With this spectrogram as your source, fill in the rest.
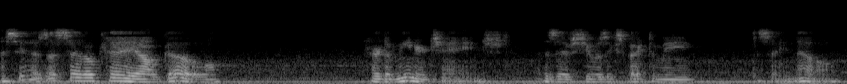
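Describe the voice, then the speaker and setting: Noticeable background noise runs under a man who speaks with ordinary pitch variation and long, frequent pauses. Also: medium pitch for a man, fairly slow pace. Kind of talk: casual storytelling to webcam. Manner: sleepy.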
